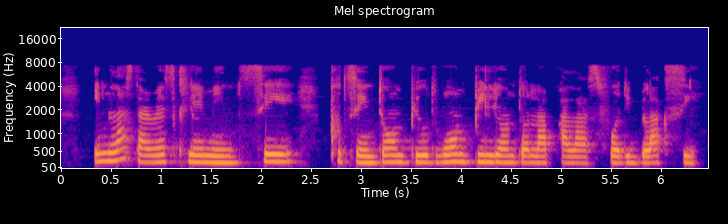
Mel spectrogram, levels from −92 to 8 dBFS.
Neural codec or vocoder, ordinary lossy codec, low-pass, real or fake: none; none; 7.2 kHz; real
